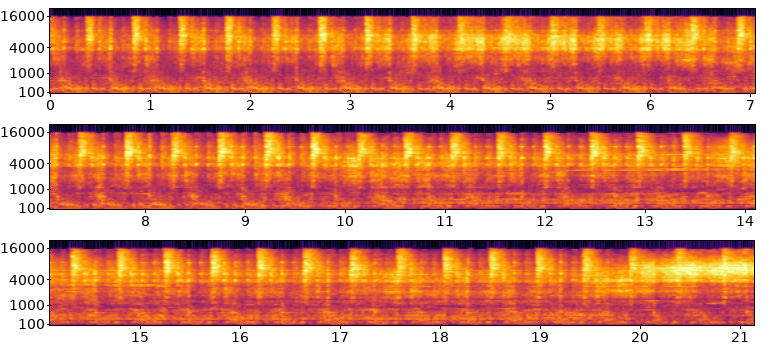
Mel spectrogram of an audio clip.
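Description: Loud techno played over a club sound system: a steady kick drum beat under synth sounds. About halfway through, a sustained synth chord comes in over the beat.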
